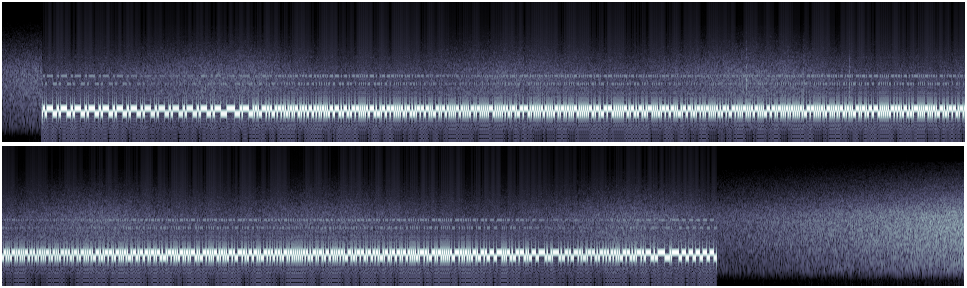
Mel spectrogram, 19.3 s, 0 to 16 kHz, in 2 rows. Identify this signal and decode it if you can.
NAVTEX (SITOR-B), 100 baud, 170 Hz shift, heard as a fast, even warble, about 720 Hz centre, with static crashes. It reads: 07762 85677 44128 64127 47556 38916 00612 74051 73381 10515 23397 06814 70575 40196 92295 07895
